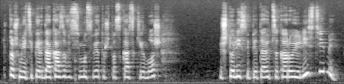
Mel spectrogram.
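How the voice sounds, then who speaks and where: An actress playing a sly, proud trickster fox in a fairy-tale audio play, theatrical and ironic. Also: female voice, a little high, quick pace, a little mellow, close to an everyday voice. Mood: mock repentant, defiant.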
